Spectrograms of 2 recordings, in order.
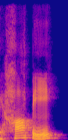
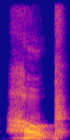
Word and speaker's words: hope: Don't say hoppy, we say hope. It's like, I hope it does not rain tomorrow because I'm going to the baseball game. Things like that, all right? Before it was hop, now hope with the long vowel O sound, all right?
